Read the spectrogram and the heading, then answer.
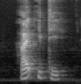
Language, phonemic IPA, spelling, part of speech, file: Dutch, /ˌɦaːˈiti/, Haïti, proper noun, Nl-Haïti.ogg
- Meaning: Haiti (a country in the Caribbean)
